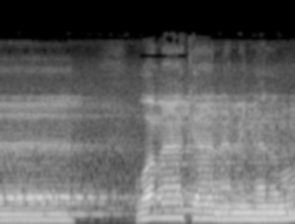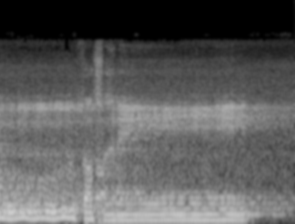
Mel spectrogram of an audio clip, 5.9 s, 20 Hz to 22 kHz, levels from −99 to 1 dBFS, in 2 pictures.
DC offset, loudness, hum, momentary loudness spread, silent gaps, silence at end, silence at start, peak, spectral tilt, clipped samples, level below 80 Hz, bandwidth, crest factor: under 0.1%; -21 LUFS; none; 11 LU; none; 0 s; 0 s; -6 dBFS; -6 dB/octave; under 0.1%; -52 dBFS; 11 kHz; 16 dB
